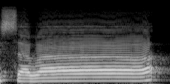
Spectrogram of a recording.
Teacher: دیکھیں، یہاں پر ہم رکیں گے تو اس کو پڑھیں گے سواء، اس دو زبر کو الف سے بدلیں گے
